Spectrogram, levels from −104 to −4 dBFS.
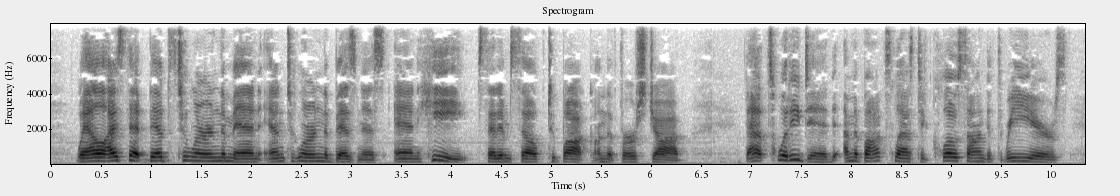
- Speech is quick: Yes, fast, 210 wpm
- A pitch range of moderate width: Yes, average, 4.1 semitones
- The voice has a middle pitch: Yes, medium, 180 Hz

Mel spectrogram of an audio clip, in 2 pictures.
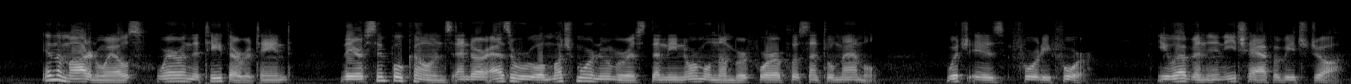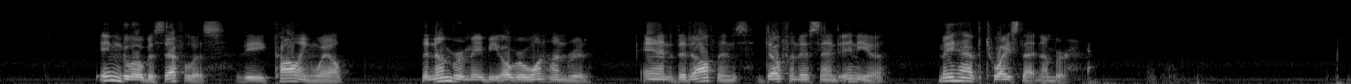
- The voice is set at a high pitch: No, low, 115 Hz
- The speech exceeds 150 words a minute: No, average, 140 wpm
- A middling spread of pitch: Yes, average, 3.9 semitones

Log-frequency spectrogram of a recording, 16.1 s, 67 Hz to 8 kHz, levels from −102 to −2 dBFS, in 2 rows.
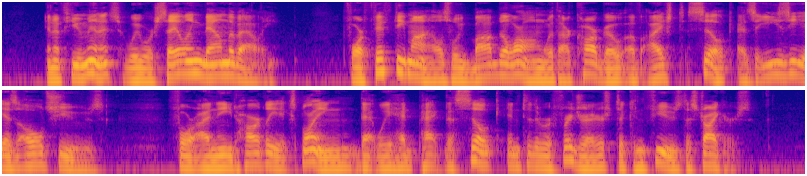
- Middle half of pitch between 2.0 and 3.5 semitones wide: No, average, 5.0 semitones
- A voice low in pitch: Yes, very low, 95 Hz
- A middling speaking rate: Yes, average, 170 wpm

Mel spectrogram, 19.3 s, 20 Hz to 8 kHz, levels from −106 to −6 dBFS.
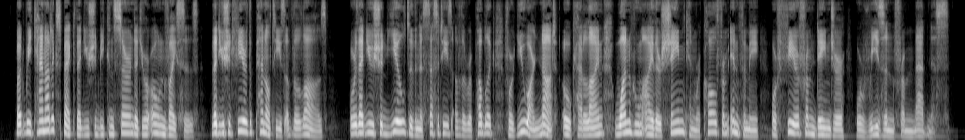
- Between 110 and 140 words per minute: No, average, 175 wpm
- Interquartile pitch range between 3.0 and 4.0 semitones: No, average, 5.1 semitones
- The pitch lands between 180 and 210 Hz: No, medium, 160 Hz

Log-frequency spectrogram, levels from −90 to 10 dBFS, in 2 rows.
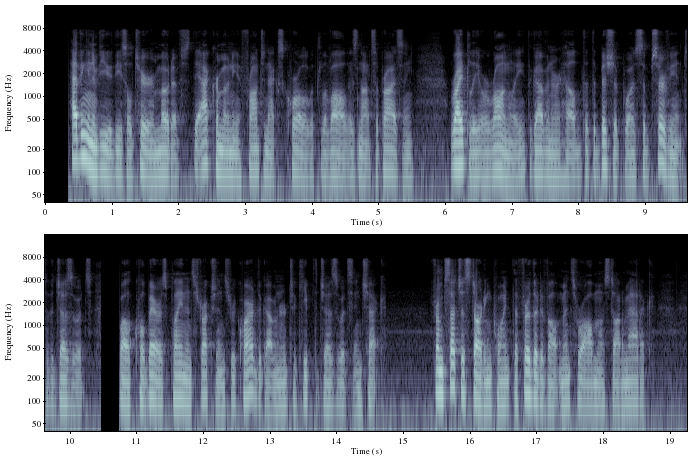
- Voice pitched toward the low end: Yes, very low, 90 Hz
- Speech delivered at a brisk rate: No, average, 170 wpm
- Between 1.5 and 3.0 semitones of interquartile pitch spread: No, average, 3.6 semitones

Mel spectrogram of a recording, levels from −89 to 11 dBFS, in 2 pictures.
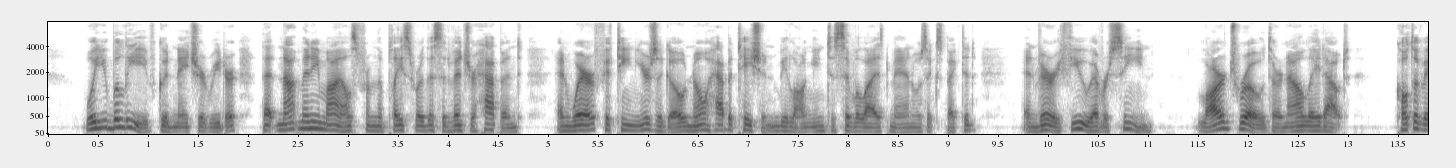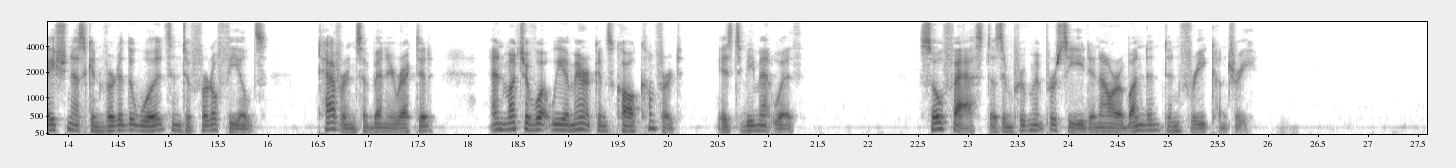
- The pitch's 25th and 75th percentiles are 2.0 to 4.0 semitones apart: No, average, 4.9 semitones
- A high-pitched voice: No, low, 120 Hz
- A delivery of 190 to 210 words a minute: No, average, 165 wpm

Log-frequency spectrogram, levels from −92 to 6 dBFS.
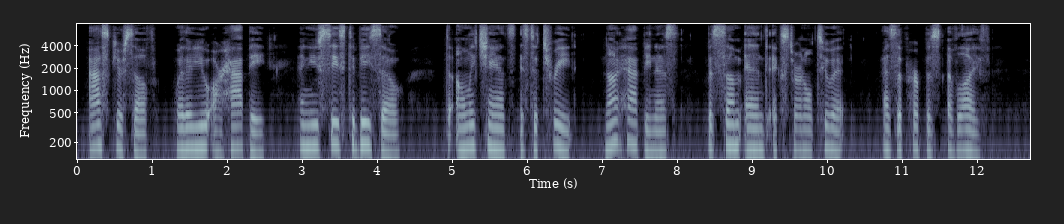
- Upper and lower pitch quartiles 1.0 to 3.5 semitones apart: Yes, average, 2.9 semitones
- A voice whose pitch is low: No, medium, 155 Hz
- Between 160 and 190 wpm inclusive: No, average, 145 wpm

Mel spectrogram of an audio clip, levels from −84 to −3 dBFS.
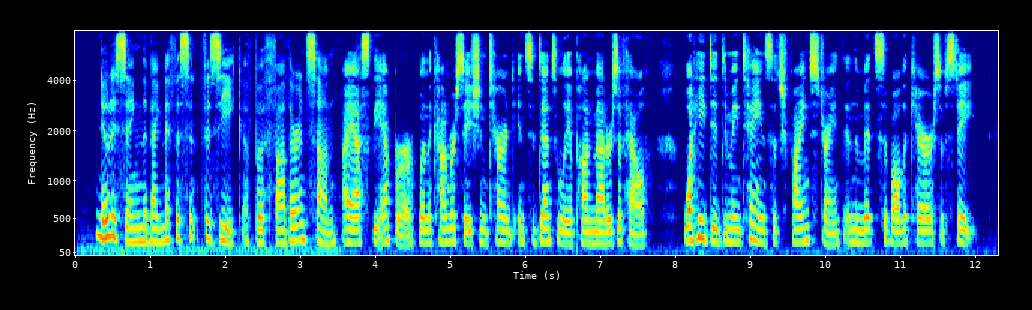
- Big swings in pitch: No, narrow, 2.6 semitones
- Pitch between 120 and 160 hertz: No, medium, 175 Hz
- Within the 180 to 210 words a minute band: Yes, average, 190 wpm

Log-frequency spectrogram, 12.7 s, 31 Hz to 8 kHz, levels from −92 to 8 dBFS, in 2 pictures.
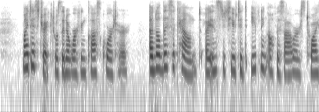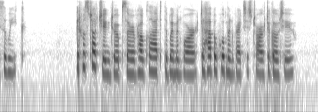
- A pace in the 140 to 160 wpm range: No, average, 180 wpm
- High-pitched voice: Yes, high, 225 Hz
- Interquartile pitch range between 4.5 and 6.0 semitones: No, average, 3.1 semitones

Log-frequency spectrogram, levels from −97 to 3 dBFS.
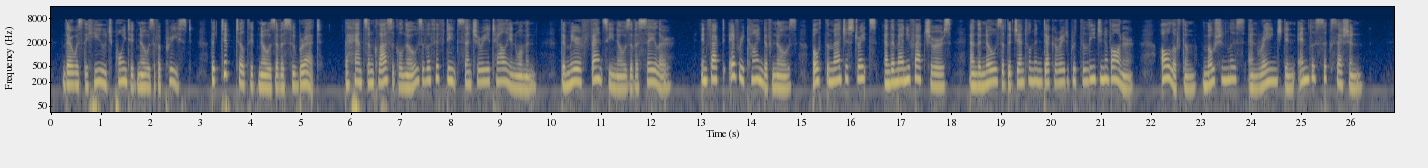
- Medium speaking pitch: No, high, 195 Hz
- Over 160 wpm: No, average, 145 wpm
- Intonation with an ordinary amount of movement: No, wide, 5.9 semitones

